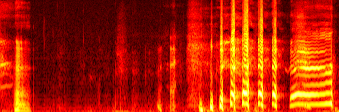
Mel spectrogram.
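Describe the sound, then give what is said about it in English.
A pig makes a brief grunt, then after a pause a quick run of sharp oinking snorts follows, ending in a loud, drawn-out squeal. “I can't even say anything bad about that pig. I like that pig.”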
